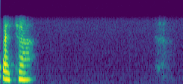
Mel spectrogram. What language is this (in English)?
Dogri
